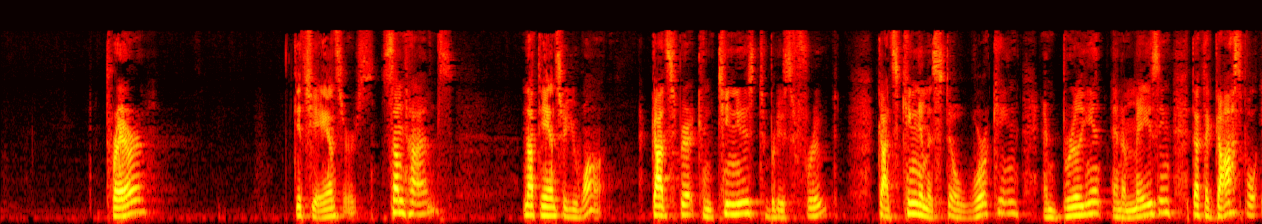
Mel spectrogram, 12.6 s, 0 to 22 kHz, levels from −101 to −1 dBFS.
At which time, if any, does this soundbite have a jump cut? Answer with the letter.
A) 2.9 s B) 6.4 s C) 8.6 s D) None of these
B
